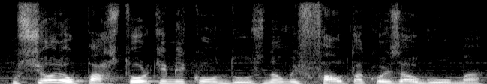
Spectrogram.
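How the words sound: It is said as a question.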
